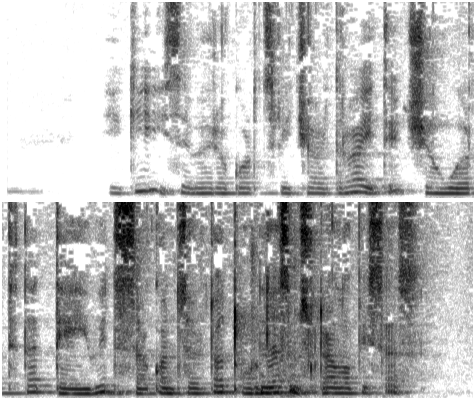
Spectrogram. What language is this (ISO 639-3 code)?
kat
